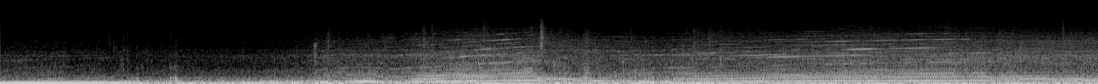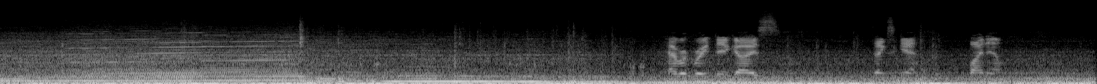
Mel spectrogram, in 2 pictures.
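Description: Tyres roll steadily on the road.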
